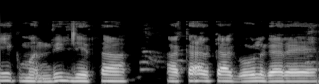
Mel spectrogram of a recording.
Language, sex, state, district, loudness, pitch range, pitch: Hindi, male, Bihar, Lakhisarai, -16 LUFS, 145-160 Hz, 150 Hz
